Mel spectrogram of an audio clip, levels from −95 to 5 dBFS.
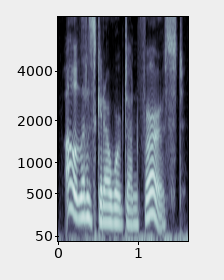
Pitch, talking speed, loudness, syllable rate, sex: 195 Hz, 295 wpm, -15 LUFS, 5.7 syllables/s, female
